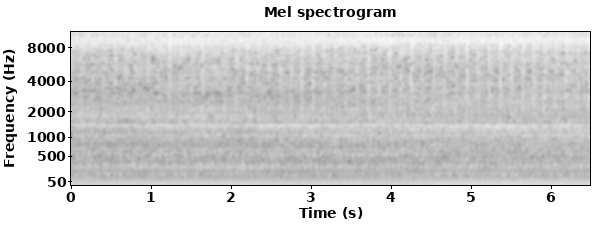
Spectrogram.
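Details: TU5JP4 engine, cold idle: rapid, fairly even light knocking tick over the engine hum, about three to four per second; appears about a minute after start and disappears once warm.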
